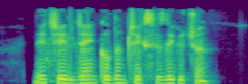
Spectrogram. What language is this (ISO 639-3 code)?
uzb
